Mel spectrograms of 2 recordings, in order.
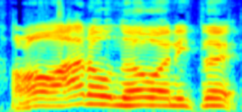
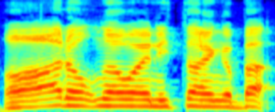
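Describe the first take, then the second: First: Bill Clinton impression. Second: Higher, louder, fast mock Clinton; hammed-up Southern politician dodge; Bill Clinton impression. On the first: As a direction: do a hammed-up Bill Clinton brushing it off. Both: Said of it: "my best Bill Clinton impersonation".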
